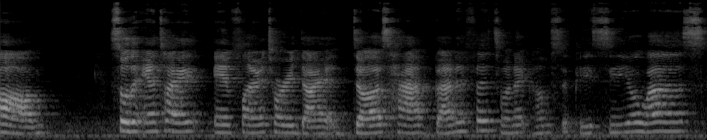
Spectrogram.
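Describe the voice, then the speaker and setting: A woman speaks at a fairly high pitch and a fairly slow pace, with lively intonation and big swings in loudness. Audible room echo and noticeable background noise accompany her. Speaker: fitness YouTuber, personal trainer. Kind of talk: vlog-style health explainer. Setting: home apartment, on camera.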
